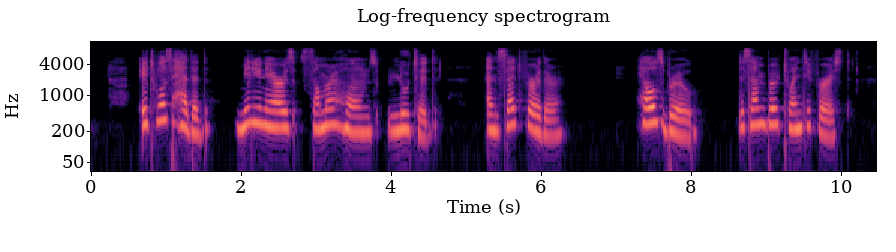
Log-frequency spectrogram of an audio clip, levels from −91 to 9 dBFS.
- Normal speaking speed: No, slow, 75 wpm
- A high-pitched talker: Yes, high, 235 Hz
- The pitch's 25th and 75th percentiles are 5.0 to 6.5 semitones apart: Yes, average, 5.3 semitones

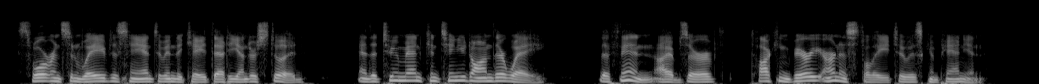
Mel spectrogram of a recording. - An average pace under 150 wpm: No, average, 155 wpm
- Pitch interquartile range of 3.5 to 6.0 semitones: Yes, average, 4.5 semitones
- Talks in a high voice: No, low, 130 Hz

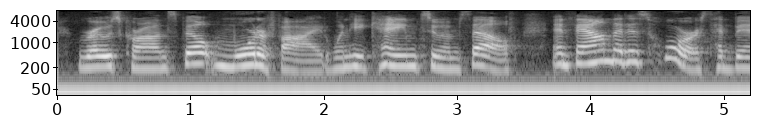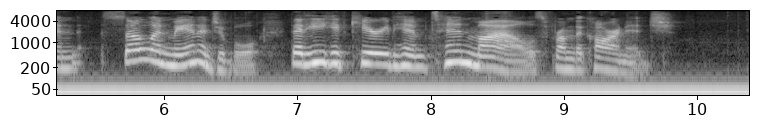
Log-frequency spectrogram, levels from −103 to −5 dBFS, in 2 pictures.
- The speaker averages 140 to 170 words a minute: Yes, average, 155 wpm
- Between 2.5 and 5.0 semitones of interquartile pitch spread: No, wide, 5.5 semitones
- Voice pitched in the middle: No, high, 220 Hz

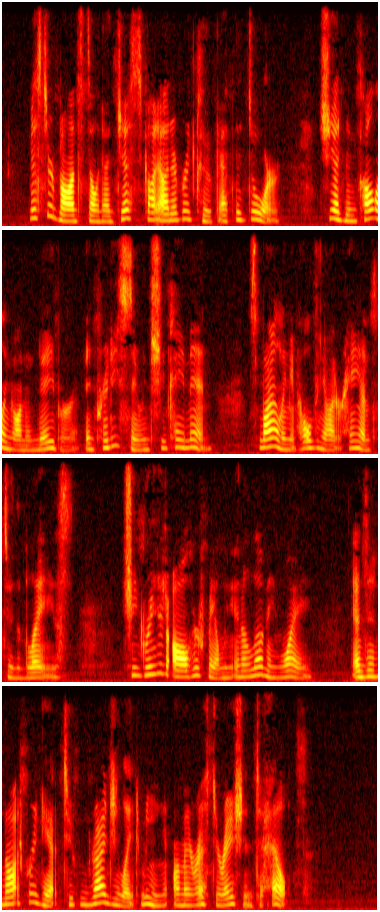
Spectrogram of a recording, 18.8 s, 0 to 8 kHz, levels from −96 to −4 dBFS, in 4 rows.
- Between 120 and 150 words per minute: No, average, 175 wpm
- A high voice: Yes, high, 220 Hz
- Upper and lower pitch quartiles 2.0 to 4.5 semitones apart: No, wide, 5.4 semitones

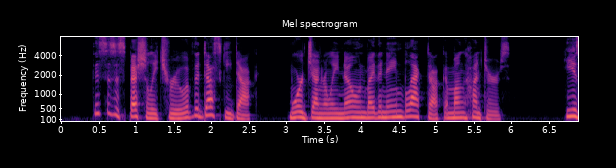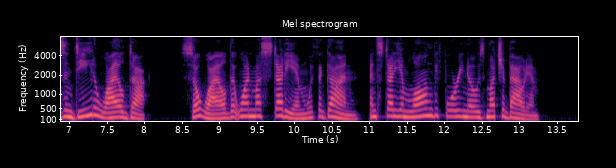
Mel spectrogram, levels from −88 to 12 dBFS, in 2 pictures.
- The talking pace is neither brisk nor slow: Yes, average, 190 wpm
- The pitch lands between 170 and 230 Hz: Yes, high, 190 Hz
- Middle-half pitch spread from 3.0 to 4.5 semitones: No, average, 4.9 semitones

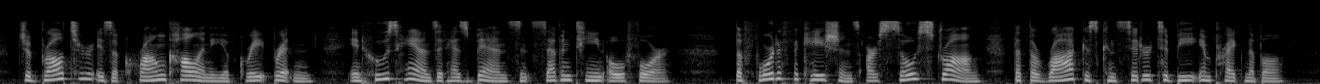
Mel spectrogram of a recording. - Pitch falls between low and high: Yes, medium, 180 Hz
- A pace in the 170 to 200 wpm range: No, slow, 135 wpm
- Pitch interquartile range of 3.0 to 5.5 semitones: Yes, average, 5.0 semitones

